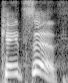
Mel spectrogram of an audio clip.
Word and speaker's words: Cait Sith: in the I guess localized version of ff7 it's pronounced Kate Sith just so that everybody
